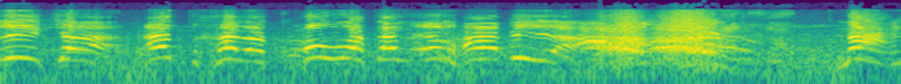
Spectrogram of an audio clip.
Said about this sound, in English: U.S. soldiers met with Fallujah's mayor and the imam of the town's main mosque, but after emerging from his meeting, the imam called on the troops to leave the city and led the faithful in a series of defiant chants.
